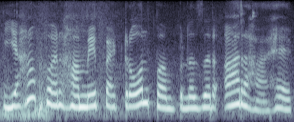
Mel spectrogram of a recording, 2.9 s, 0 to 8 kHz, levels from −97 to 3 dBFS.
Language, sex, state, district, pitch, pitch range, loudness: Hindi, female, Himachal Pradesh, Shimla, 265 Hz, 245-290 Hz, -12 LUFS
